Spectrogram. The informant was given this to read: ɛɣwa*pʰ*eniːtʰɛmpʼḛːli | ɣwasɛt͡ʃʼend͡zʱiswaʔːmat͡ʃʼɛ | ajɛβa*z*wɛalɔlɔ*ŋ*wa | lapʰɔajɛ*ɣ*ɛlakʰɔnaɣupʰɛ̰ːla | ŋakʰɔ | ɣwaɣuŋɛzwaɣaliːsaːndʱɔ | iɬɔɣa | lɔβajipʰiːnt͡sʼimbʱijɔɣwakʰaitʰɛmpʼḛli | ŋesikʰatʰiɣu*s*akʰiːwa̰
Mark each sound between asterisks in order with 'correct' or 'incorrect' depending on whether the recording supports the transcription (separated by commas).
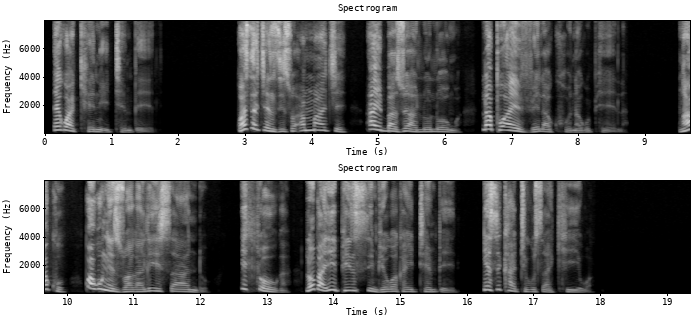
incorrect, correct, correct, incorrect, correct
